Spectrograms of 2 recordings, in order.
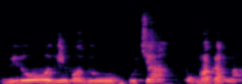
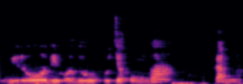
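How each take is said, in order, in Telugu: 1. Kumbhakarna ని విరుపు లేకుండా ఒకే పదంగా అంటారు. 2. kumbha మరియు karna మధ్య విరుపు ఉంది. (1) "రామాయణంలో" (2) "ఇది విరుపు"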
